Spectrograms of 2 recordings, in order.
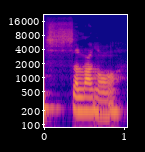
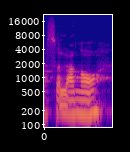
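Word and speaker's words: Selangor: half my life but I grew up in salango in Malaysia that's spelled s e l a n g o r salango I've been a human act a human rights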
